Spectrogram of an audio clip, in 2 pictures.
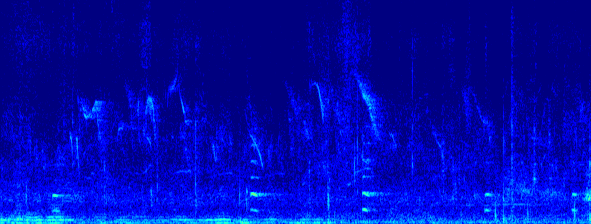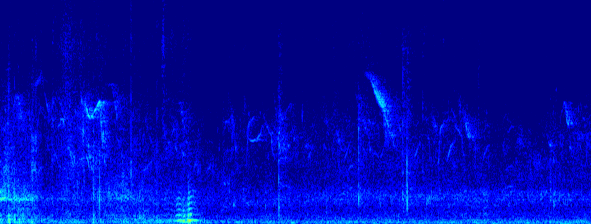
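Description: Near silence with faint, scattered short bird chirps, and a single soft thump about two-thirds of the way through.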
